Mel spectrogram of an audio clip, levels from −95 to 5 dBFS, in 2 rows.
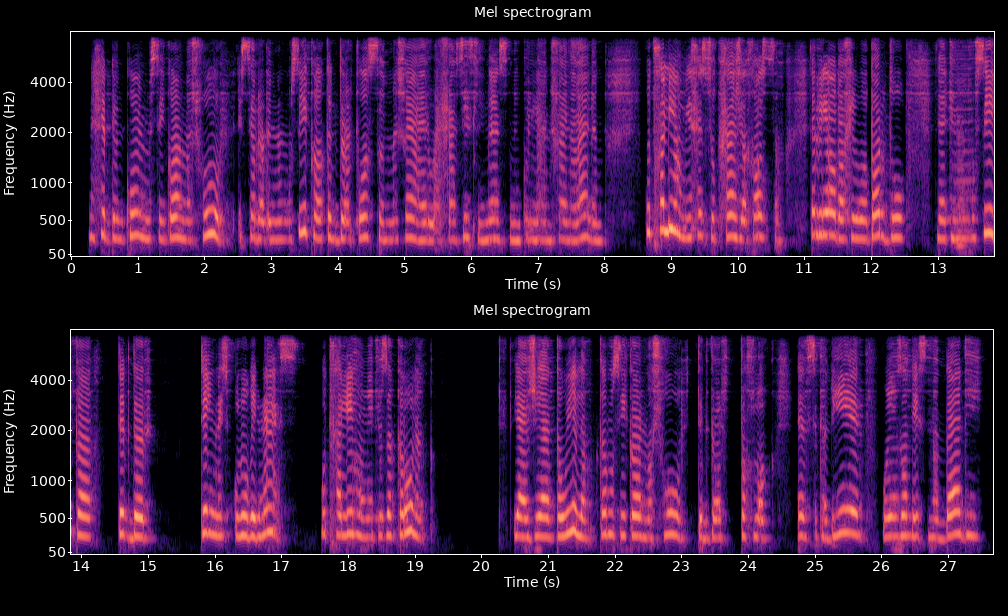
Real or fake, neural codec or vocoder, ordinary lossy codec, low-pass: fake; codec, 44.1 kHz, 1.7 kbps, Pupu-Codec; none; 7.2 kHz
